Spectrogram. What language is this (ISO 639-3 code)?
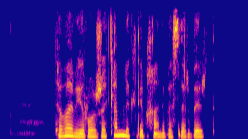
ckb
